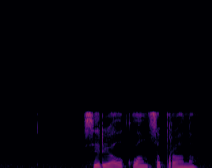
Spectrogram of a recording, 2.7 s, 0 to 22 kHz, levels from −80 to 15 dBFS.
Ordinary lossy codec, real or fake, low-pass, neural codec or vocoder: none; real; 7.2 kHz; none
